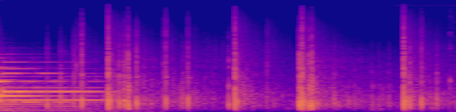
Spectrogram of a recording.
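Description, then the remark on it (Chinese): Fireworks going off: a string of sharp, loud bangs at uneven intervals over a dense crackling roar, with a steady tonal hum at the start that fades after the first second. No voices. “哦，乖乖，这是放烟花，也就是放烟火的声音。”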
